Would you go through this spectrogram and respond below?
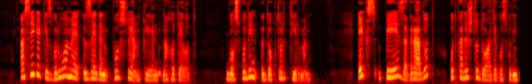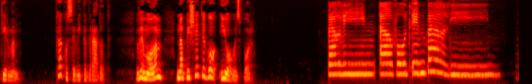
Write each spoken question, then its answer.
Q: Како се вика градот?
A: Како петто се бараше градот Берлин.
